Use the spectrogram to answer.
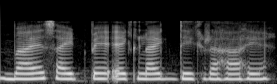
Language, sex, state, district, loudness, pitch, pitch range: Hindi, female, Assam, Kamrup Metropolitan, -13 LUFS, 255 Hz, 250-260 Hz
